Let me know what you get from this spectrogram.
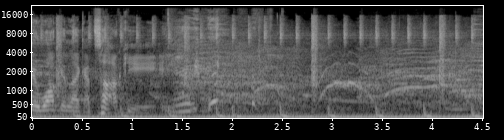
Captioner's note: audience cheering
